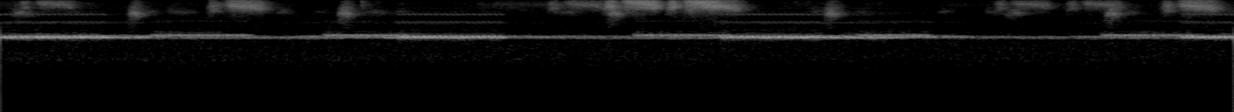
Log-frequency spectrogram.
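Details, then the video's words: Night chorus of crickets in Bulgarian grass on a warm summer evening, surround-recorded: continuous shrill trill holding one pitch, punctuated by bright bursts of higher chirping at irregular short intervals. "Cricket Sounds - Crickets Chirping at Night"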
